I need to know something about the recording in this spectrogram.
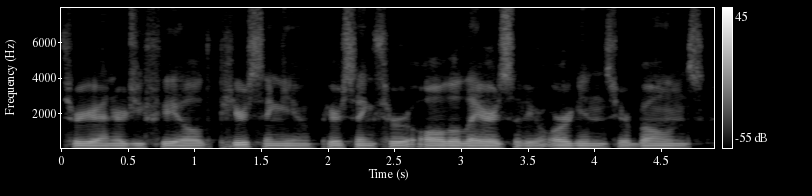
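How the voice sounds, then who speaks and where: A man guiding a meditation in a gentle, unhurried way, leaving long pauses between short phrases. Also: sits low, completely flat delivery, smooth, dry recording, clean studio sound. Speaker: meditation guide. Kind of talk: guided meditation.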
